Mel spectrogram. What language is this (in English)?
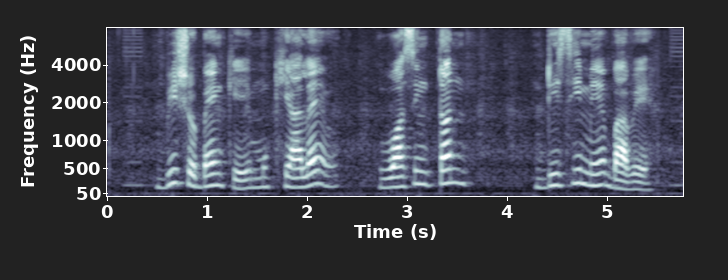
Bhojpuri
